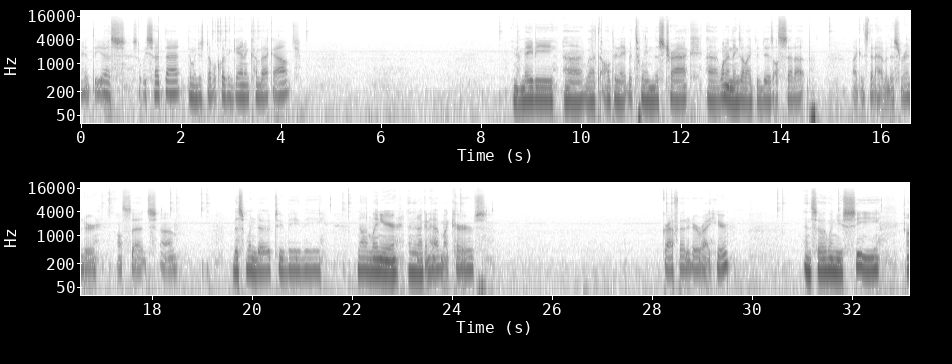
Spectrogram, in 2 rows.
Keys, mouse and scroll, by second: 0.4 s, 1.6 scroll down 2, 2.6 click, 2.8 click, 3.4 click, 4.5 click, 13.9 click, 17.2 click, 19.2 click, 24.3 click, 30.9 click, 31.8 click.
